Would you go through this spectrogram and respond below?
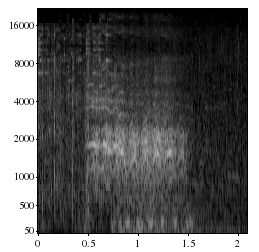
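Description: A horse whinnies in the video game Farthest Frontier, one short rising-and-falling neigh at moderate loudness against a soft game background, with no speech over it.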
